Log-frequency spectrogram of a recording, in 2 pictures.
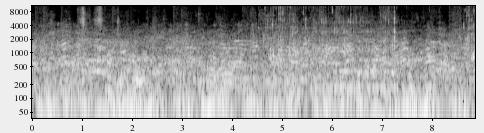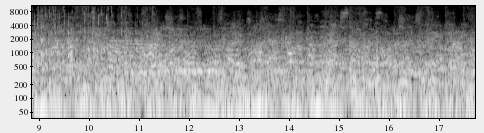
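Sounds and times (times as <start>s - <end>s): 
overlapping voices murmuring in a bar: 0.0s - 17.7s.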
